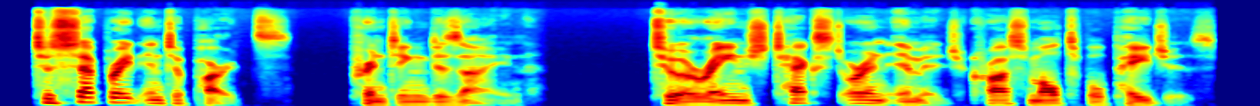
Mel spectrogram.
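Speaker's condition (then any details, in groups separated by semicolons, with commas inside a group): No condition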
